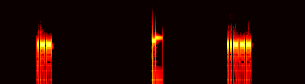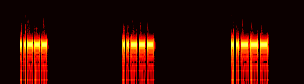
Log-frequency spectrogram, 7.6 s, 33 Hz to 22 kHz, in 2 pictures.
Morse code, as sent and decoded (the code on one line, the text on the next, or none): .-- / ..--- ..--- ..--- ..---
W 2222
